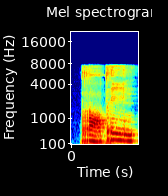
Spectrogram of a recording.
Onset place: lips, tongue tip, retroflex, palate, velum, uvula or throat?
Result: tongue tip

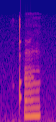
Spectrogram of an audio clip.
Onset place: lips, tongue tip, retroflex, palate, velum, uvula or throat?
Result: uvula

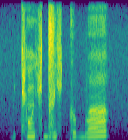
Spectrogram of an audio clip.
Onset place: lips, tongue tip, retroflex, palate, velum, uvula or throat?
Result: palate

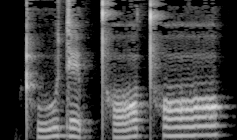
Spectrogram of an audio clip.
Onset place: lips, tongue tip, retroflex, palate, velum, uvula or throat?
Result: retroflex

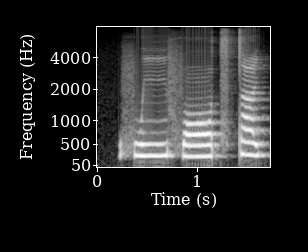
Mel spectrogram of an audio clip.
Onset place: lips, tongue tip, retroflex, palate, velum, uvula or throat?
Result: lips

